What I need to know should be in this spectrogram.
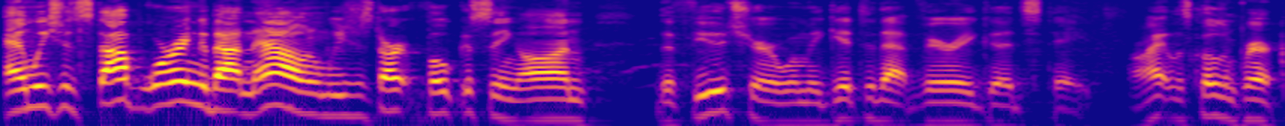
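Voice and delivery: normal talking voice

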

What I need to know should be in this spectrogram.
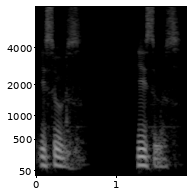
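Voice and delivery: "Jesus" said very softly as "ee-SOOS"; hushed "Jesus" with no J, ee-SOOS, twice; Greek pronunciation. Shown as a demonstration. Preacher prompting the Greek name, "Jesus" as a quiet ee-SOOS. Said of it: "And then in Greek".

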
